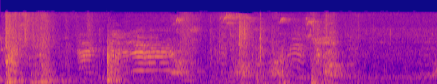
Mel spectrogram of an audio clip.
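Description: A border collie whining and yelping in short pitched calls, with a few thumps of movement in between.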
